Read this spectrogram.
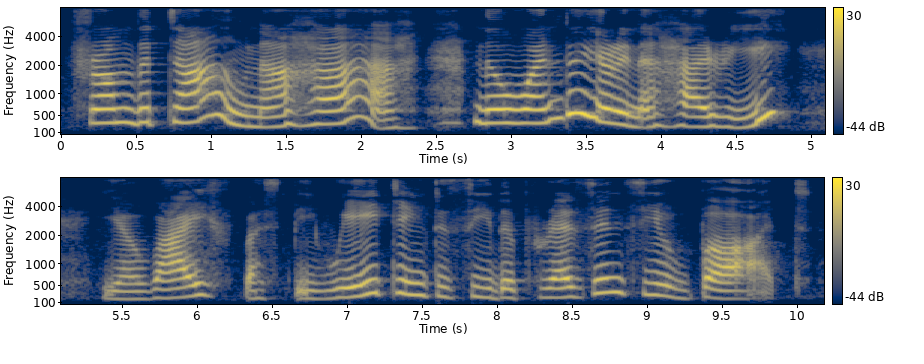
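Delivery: high, slow, eerie mockery fading to a whisper; a witch savouring his fear; mocking ghost woman. Ghost woman mocking the traveller about presents for his wife, eerie and slow.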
